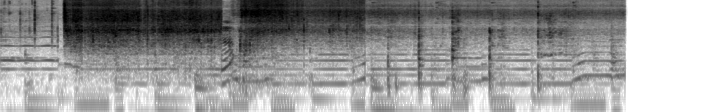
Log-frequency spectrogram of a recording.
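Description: Onions and whole spices sizzling in hot oil in a large aluminium pot, a steel ladle clinking against the pot as they are stirred. The sizzle starts suddenly about half a second in, loudest at first, and cuts off abruptly near the end.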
